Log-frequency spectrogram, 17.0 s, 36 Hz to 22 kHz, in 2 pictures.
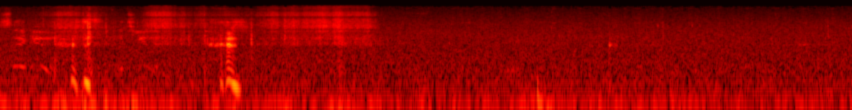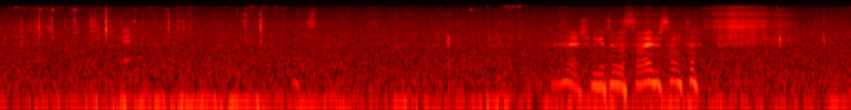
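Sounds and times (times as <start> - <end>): low steady rumble: 0.0 - 17.0.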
